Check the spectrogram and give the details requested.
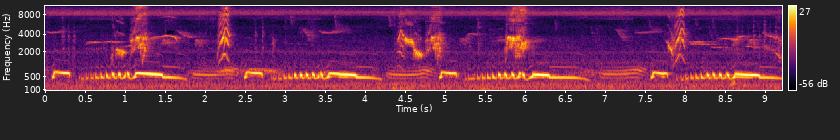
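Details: Vigorously calling Barbary dove, played to stir local doves into calling: four low, vibrating, rolling coos, each ending in a held note, spaced about two seconds apart, with scattered bright chirps from other birds and a constant high-pitched hiss.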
